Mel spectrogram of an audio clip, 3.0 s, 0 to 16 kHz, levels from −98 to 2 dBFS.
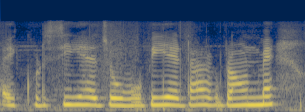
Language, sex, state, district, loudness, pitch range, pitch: Hindi, female, Jharkhand, Deoghar, -14 LUFS, 230-245 Hz, 240 Hz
